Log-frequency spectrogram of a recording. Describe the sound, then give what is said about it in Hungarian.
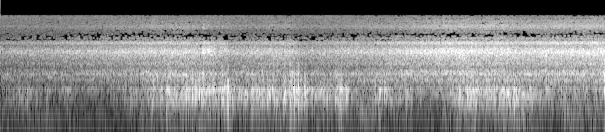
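Strong wind roars steadily with a deep, rumbling hiss, swelling into louder gusts a few times before easing back. It is constant, with no one speaking. “Nem hallottam, nagyon messze volt, lehet, hogy nagyon nagy a szél itten.”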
